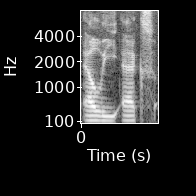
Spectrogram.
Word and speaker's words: LexOnDecks: And just for the people on the radio, it's spelled LexOnDecks. It's like my name is Lex. I'm like on a DJ Dex.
